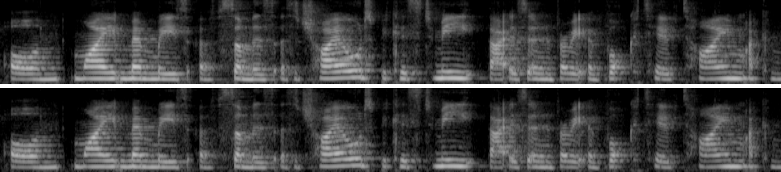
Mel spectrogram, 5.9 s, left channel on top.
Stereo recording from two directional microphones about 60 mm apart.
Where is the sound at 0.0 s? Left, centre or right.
Left.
